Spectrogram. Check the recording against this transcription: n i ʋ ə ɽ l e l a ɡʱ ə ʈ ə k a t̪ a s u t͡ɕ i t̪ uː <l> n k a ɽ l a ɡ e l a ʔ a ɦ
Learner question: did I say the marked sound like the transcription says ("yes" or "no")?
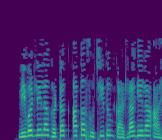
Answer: no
